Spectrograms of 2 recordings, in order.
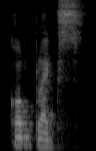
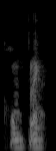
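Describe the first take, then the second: First: The word is said in the standard, educated way. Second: The word is said in a non-standard, uneducated way. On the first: The speaker is educated. The speaker calls it right. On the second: The speaker lacks formal education. The speaker calls it wrong. "tidak terpelajar"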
